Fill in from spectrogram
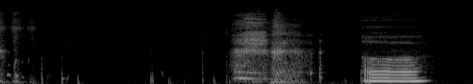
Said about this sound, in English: Why can't I stop yawning all of a sudden?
